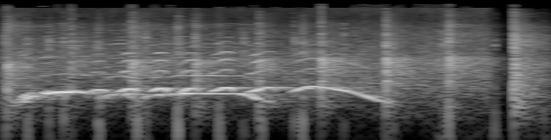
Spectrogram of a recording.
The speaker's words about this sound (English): So exciting yeah, should we do some applause? Well done, girls. Woo!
